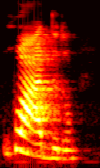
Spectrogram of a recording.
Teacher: semivogal U acompanhado da vogal A. Semivogal U, vogal A. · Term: ditongo crescente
